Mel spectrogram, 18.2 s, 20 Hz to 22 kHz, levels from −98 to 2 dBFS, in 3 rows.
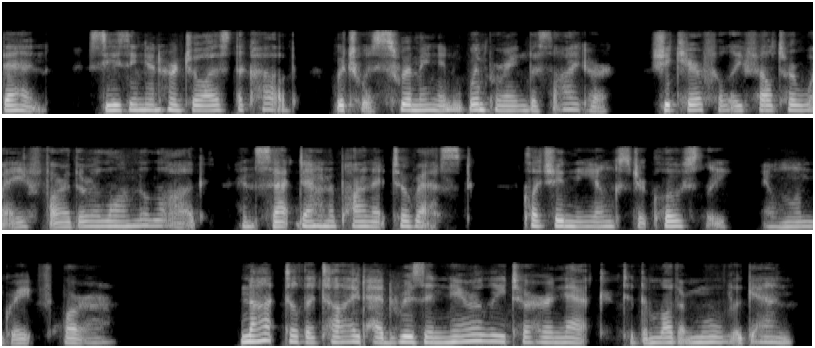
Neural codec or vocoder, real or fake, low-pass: codec, 16 kHz, 2 kbps, FreqCodec, larger model; fake; 7.2 kHz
